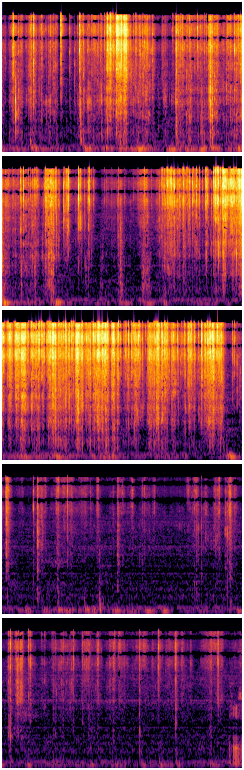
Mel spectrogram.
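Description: Cardboard hanger box torn open and the plastic wrap torn and crinkled off a stack of trading cards, in repeated noisy bursts. About fourteen seconds in it drops to quieter handling of the cards.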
